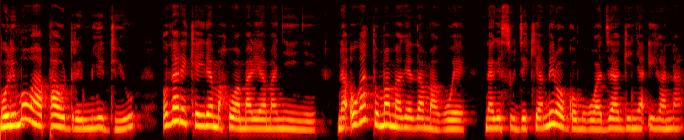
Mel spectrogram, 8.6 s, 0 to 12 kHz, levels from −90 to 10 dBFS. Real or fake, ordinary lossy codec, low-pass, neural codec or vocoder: real; none; 10.8 kHz; none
